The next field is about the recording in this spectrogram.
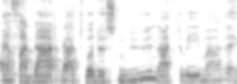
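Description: Very slowly, a woman speaks at a fairly low pitch with fairly even intonation. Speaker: presenter. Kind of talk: online bible study talk. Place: home room. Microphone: video call.

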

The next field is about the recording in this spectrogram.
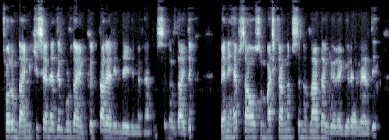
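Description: A plain, everyday voice from a man, fairly high in pitch, at a moderate pace with fairly even intonation. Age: 50s. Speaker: mosque musician and religious official, interview host. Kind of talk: religious interview talk. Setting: online live broadcast.

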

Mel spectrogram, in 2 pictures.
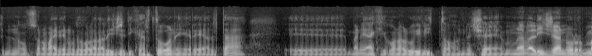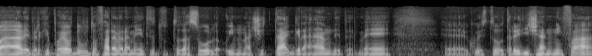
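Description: Against a quiet background, a man with a very deep, low pitch talks at a fairly quick pace and with fairly even intonation. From Italy, Apulia (Cerignola). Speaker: TV and radio presenter, actor, author. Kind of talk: interview. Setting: studio. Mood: warm, reflective, earnest. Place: studio. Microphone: handheld.

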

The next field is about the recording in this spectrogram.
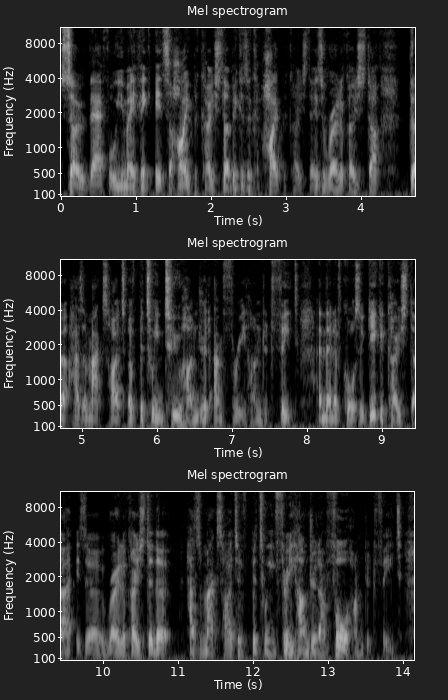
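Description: With ordinary pitch variation, a man speaks at a moderate pace. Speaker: roller coaster fan vlogger. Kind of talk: casual vlog chat. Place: home room. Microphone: webcam.

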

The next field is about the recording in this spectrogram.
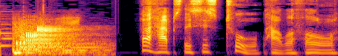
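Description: Loud music plays behind a man doing a put-on character voice at medium pitch, very slow in pace, with very wide pitch swings. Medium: dub. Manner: upbeat, theatrical.

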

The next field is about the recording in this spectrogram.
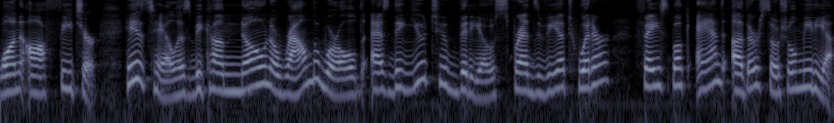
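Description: With a plain, everyday voice, a woman talks fairly quickly at a fairly high pitch with lively intonation over a quiet background. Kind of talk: news report narration.

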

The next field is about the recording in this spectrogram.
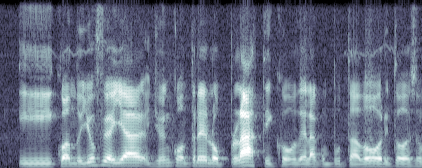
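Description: At a moderate pace, a man is talking. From Dominican Republic, Santo Domingo; Dominican Republic. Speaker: government official and politician; politician. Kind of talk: TV interview. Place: studio. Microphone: lapel.

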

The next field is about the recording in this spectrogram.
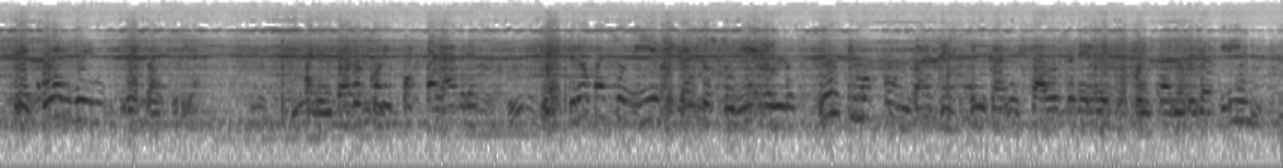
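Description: Speech comes at a fairly slow pace. Loud background noise is present throughout. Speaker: radio announcer. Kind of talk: 1980s shortwave radio news bulletin and talk, formal scripted reading. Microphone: old recording.

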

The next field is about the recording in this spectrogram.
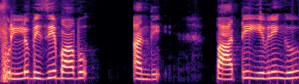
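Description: A natural reading voice with fairly even intonation comes over a quiet background.

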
